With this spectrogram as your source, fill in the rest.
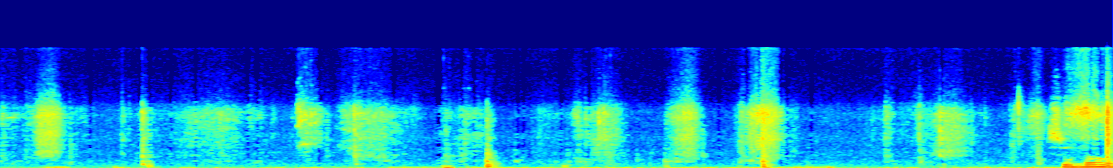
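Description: Silky fabric rustles and swishes.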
